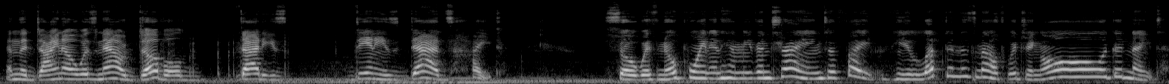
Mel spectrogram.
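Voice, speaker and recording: A woman with a high voice reads a children's story aloud at a slow, deliberate pace. She sounds like a teacher with a class, expressive and animated, speaking directly to her young listeners. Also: a little hiss or hum. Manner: animated, addresses young listeners with asides and questions. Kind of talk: expressive children's picture-book read-aloud.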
